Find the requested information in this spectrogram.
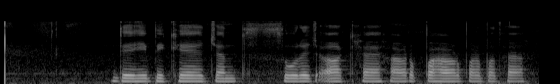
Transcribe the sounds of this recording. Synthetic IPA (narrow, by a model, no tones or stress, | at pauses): d̪eːɦibʱikʰeːd͡ʒənt̪suːɾəd͡ʒaːkʰhɛːɦaːɾpəɦaːɾpɐɾpət̪ʰɦɛː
